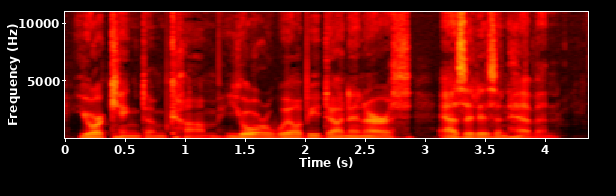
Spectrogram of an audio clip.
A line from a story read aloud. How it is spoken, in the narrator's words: said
